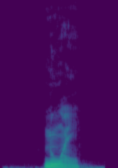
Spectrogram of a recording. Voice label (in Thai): "หน่วย", ภาษาโคราช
